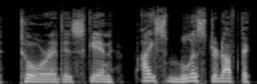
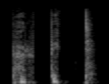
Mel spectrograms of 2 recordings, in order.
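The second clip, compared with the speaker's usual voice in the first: a hushed whisper, much softer; 11 dB quieter than usual. A narrator's reading. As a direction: breathe the word to yourself. Inner thought, whispered.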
